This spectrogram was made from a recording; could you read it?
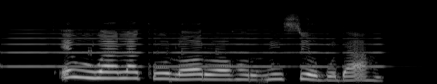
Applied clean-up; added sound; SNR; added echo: neural mask model RNNoise.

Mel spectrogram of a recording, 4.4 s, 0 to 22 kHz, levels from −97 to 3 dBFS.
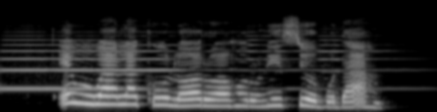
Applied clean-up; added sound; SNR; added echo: classical method log-MMSE.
